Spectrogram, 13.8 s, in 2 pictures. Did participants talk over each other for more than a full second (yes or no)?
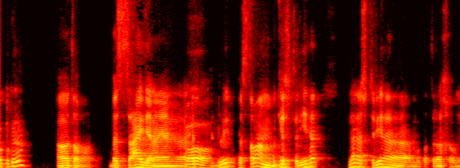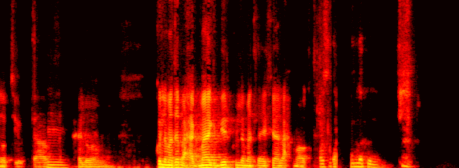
no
